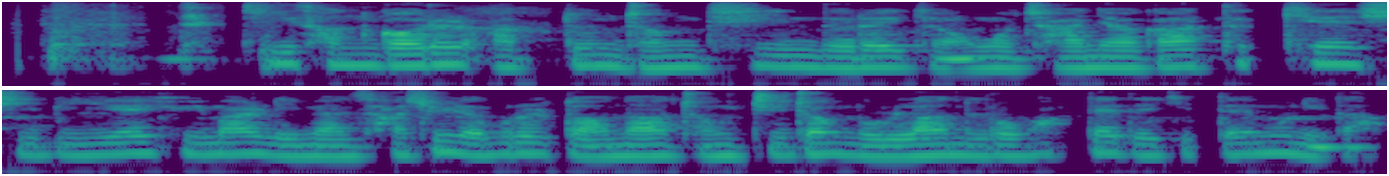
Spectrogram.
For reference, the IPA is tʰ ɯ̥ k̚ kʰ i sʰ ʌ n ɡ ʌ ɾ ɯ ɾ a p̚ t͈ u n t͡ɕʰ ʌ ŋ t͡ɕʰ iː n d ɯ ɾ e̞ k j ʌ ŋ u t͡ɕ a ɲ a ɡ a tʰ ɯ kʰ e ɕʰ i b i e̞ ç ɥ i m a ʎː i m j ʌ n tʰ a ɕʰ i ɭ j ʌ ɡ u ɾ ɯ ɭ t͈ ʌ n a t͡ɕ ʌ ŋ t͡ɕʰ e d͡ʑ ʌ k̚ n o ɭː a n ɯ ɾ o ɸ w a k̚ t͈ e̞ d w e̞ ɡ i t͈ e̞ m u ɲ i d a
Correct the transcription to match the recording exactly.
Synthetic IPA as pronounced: tʰ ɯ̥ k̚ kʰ i sʰ ʌ n ɡ ʌ ɾ ɯ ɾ a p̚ t͈ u n t͡ɕ ʌ ŋ t͡ɕʰ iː n d ɯ ɾ e̞ k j ʌ ŋ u t͡ɕ a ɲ ʌ ɡ a tʰ ɯ kʰ e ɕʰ i b i e̞ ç ɥ i m a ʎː i m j ʌ n sʰ a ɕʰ i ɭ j ʌ b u ɾ ɯ ɭ t͈ ʌ n a t͡ɕ ʌ ŋ t͡ɕʰ i d͡ʑ ʌ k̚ n o ɭː a n ɯ ɾ o ɸ w a k̚ t͈ e̞ d w e̞ ɡ i t͈ e̞ m u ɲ i d a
